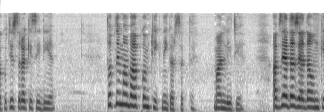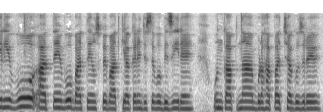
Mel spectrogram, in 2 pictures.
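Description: A woman giving an Islamic lecture, teaching earnestly and addressing her listeners directly, on a slightly dull recording. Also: mid-range voice. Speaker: religious lecturer.

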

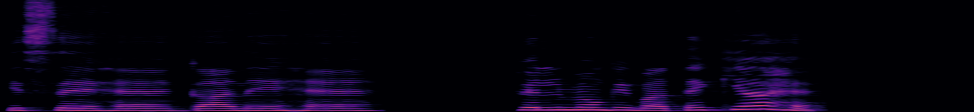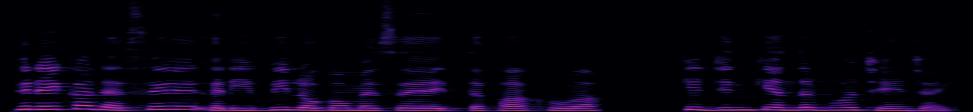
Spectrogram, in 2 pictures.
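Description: A woman teaching a religious class to her students in person and online. She tells personal stories and keeps asking rhetorical questions to draw the listeners in. Her pitch and her range both sit in the middle. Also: a little mellow. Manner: storytelling with many rhetorical questions.

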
